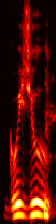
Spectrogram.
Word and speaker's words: Guizhou: It's pronounced 2051. It's Guizhou. Guizhou, thank you.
